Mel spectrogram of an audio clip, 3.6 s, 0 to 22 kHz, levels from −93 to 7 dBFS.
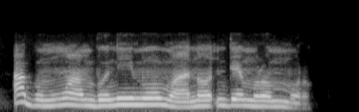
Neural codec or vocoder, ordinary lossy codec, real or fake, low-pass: none; Opus, 16 kbps; real; 7.2 kHz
